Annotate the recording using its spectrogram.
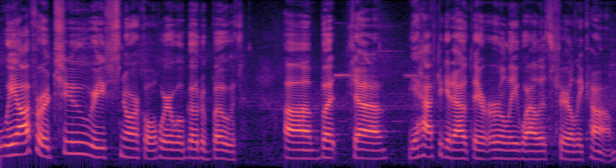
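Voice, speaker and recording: Speaking in an American accent, a woman uses a very deep, low pitch. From United States. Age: 70s. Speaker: sailing tour company owner, boat captain. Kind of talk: interview answer.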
